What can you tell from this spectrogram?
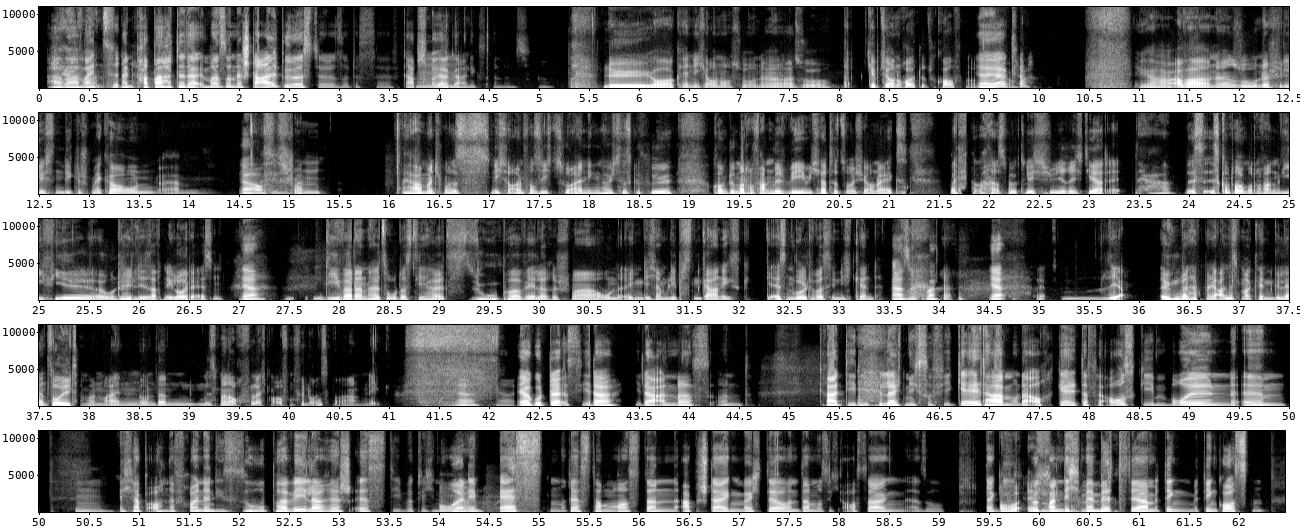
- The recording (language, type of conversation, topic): German, unstructured, Wie einigt ihr euch, wenn ihr gemeinsam essen geht und unterschiedliche Vorlieben habt?
- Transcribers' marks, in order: tapping; lip trill; other background noise; laughing while speaking: "der war's"; stressed: "super"; chuckle; static; sigh; background speech; stressed: "besten"; lip trill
